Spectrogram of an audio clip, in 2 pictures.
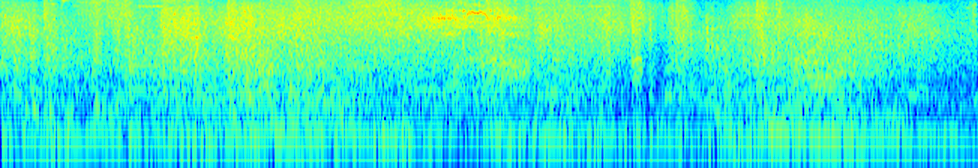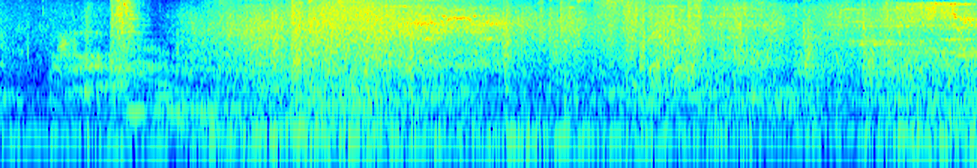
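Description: Swords clash and magic bursts in a game fight.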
